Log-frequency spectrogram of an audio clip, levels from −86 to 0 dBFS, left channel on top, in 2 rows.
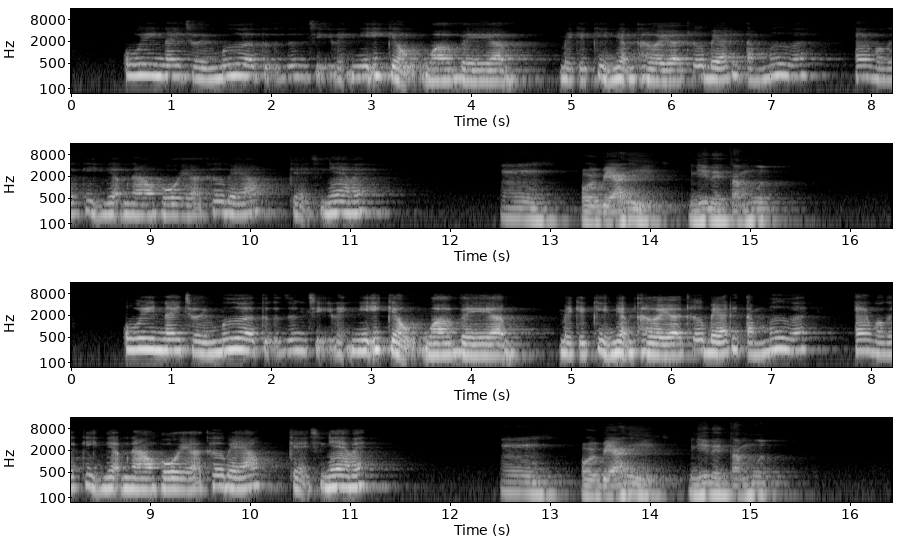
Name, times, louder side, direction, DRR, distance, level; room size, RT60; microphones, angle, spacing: voice 1, 0.5-4.5 4.9-7.4 7.8-10.1 10.4-11.2, right 5 dB, 65° right, 13 dB, 0.4 m, -24 dB
voice 2, 12.5-13.1 13.3-14.1 14.4-15.1, equal, 5° right, -1 dB, 1.4 m, -28 dB
22.0 x 12.5 x 3.0 m, 1.0 s
head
